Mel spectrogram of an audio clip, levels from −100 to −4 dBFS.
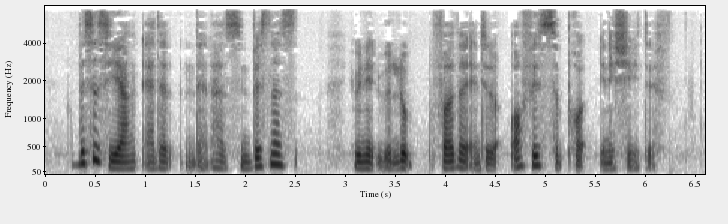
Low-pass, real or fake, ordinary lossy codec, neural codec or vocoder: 7.2 kHz; fake; MP3, 32 kbps; codec, 16 kHz in and 24 kHz out, 1 kbps, XY-Tokenizer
